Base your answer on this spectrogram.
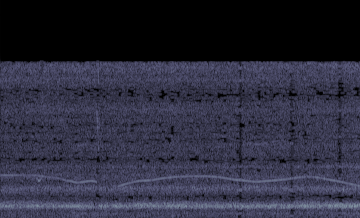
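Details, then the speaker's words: Continuous high-pitched wavering whine of a high-speed bur making the initial drilling point in bone during live bilateral maxillary sinus elevation surgery with simultaneous implant placement. "so when you have the initial drilling point sometimes we can use smaller high speed diamond bar or a small round bar"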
